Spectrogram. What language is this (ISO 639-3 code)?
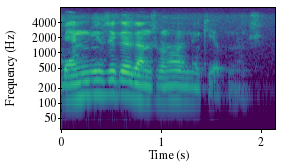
ben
